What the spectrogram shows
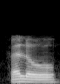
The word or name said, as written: Hallo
